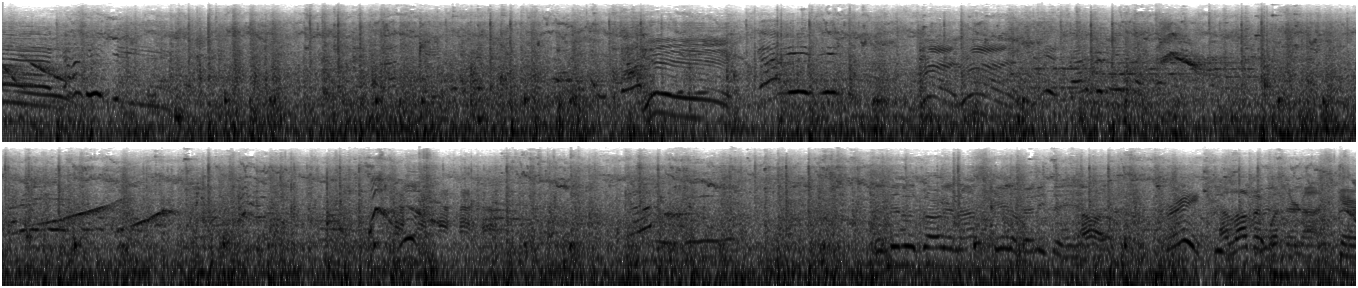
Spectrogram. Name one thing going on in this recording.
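A ride's machinery rumbles and whirs steadily as it spins.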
